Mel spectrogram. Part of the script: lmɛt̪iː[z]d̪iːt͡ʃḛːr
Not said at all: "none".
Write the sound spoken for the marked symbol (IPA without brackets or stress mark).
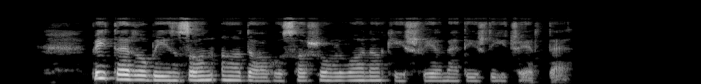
ʒ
